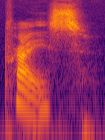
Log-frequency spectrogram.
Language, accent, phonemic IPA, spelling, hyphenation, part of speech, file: English, US, /ˈpɹaɪ̯s/, price, price, noun / verb, En-us-price.ogg
- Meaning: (noun) 1. The cost required to gain possession of something 2. The cost of an action or deed 3. Value; estimation; excellence; worth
